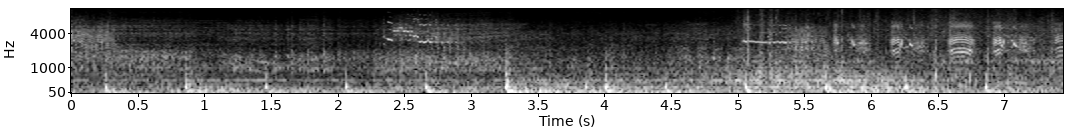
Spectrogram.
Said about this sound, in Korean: 펭귄의 알과 새끼를 노리는 남극 도둑 갈매기입니다.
